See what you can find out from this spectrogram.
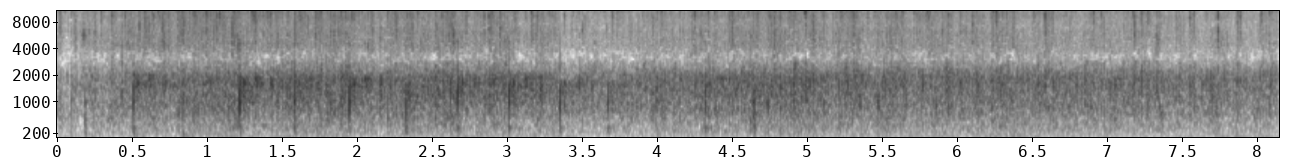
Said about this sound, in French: Je voudrais ici et maintenant que nous les applaudissions tous en signe, en témoignage de reconnaissance.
